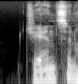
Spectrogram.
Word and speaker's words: Jansen: Uh, Yannick or uh, Janet uh, Jansen Harkins. I can never get his name right. I'm always thinking of the soft J for some reason because of all the European players.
